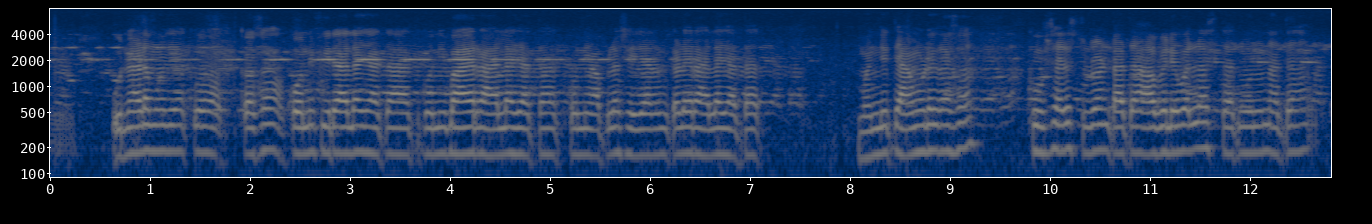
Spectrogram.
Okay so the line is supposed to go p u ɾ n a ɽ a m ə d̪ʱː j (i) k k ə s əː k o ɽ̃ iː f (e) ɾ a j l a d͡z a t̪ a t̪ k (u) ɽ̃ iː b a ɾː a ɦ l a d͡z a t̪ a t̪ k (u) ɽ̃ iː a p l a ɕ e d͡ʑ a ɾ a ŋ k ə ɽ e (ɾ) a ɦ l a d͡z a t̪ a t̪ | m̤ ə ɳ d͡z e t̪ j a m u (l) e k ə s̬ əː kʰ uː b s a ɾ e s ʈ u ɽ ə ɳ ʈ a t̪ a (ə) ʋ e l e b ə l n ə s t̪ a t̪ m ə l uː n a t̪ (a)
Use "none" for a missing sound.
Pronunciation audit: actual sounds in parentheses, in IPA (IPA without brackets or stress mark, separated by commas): e, i, o, o, ɾ, ɭ, ə, a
